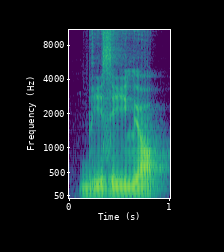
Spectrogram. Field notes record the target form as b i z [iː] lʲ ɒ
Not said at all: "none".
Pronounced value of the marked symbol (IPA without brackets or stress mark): iː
